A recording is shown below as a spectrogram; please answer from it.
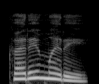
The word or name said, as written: ಕರ್ಮೀರ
